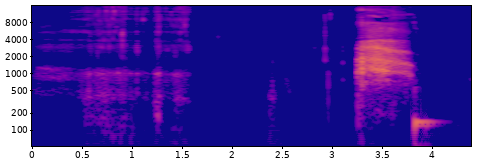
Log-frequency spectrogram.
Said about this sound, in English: Here is what small sip of whiskey sounds like.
